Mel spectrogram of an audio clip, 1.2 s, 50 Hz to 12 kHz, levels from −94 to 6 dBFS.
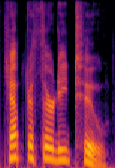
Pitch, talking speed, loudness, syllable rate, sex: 150 Hz, 155 wpm, -17 LUFS, 4.8 syllables/s, male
